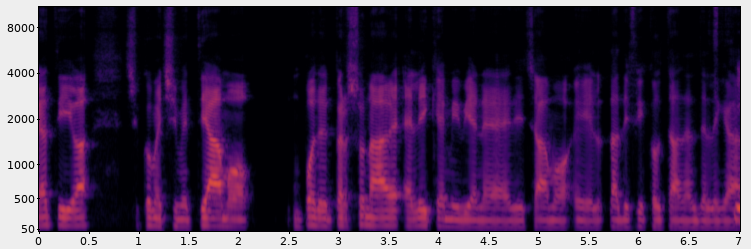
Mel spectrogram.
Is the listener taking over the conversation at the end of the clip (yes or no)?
yes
